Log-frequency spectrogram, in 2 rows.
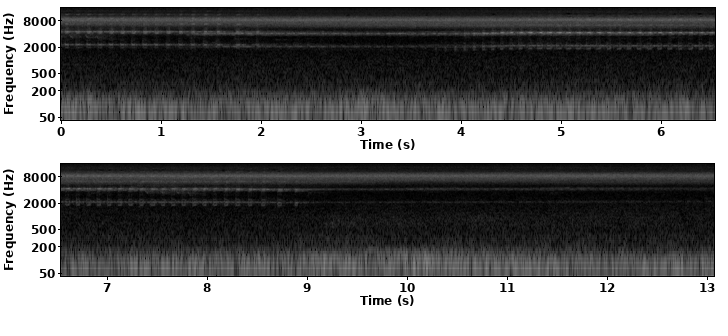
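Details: A higurashi cicada recorded 25 July 2019 sings a fast, evenly pulsed ringing trill for several seconds before it fades out, while a steady high-pitched insect hum continues beneath.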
